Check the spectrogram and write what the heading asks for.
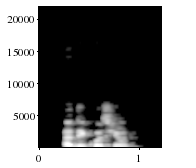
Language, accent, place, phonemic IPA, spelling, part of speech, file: French, France, Lyon, /a.de.kwa.sjɔ̃/, adéquation, noun, LL-Q150 (fra)-adéquation.wav
- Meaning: appropriateness, conformity, adequacy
